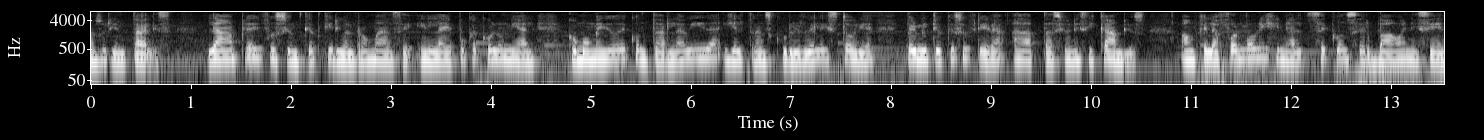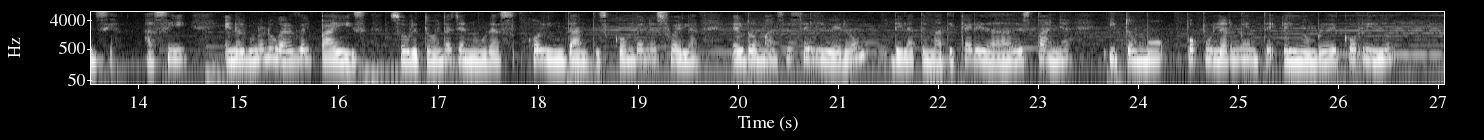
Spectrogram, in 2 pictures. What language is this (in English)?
Spanish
